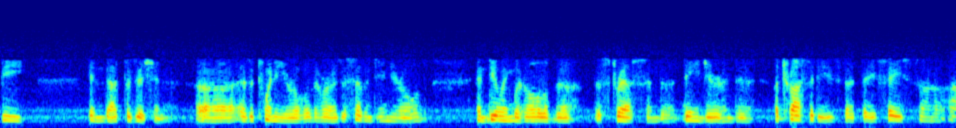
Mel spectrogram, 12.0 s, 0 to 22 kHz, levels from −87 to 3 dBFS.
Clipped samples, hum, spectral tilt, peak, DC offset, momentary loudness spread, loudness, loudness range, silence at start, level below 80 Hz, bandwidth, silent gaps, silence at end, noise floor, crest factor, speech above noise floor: under 0.1%; none; -6.5 dB/octave; -8 dBFS; under 0.1%; 13 LU; -27 LUFS; 3 LU; 0 s; -74 dBFS; 6.6 kHz; none; 0 s; -54 dBFS; 20 dB; 27 dB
